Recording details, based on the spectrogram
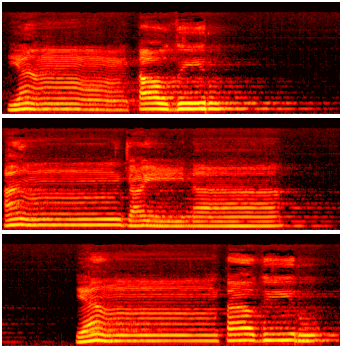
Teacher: jadi Nun matinya itu dibaca samar-samar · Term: ikhfa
